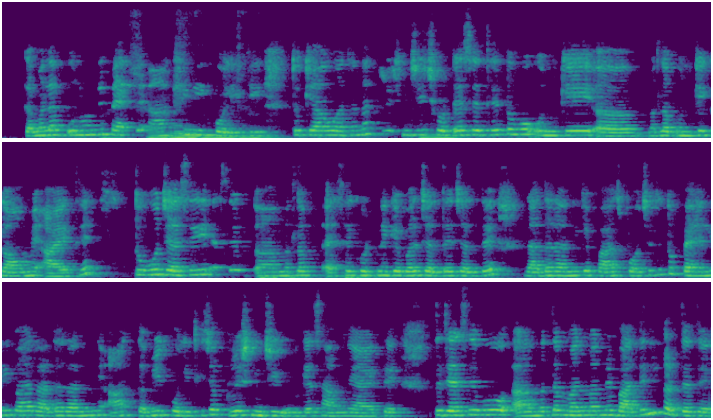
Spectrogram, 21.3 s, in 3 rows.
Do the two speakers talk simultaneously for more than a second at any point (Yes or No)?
Yes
